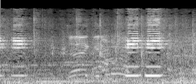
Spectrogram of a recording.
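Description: A vehicle horn tooting two short beeps near the start and two more near the end, each beep one steady tone.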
